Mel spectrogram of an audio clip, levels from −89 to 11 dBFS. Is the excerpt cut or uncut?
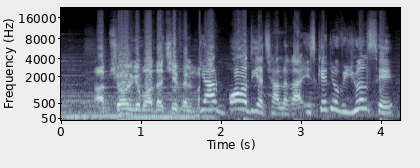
cut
